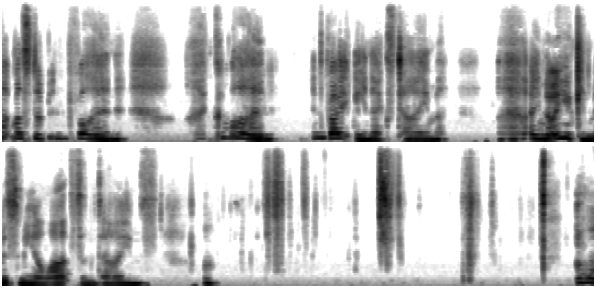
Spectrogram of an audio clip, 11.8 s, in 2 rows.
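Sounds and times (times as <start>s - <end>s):
speech: 0.0s - 8.8s, 11.7s - 11.8s
chewing gum: 7.8s - 11.5s.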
